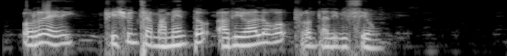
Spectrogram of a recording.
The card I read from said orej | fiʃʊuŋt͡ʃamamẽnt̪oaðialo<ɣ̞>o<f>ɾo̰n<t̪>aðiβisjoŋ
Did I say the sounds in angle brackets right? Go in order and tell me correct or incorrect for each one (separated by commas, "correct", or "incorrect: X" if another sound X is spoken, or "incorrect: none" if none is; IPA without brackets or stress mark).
correct, correct, correct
